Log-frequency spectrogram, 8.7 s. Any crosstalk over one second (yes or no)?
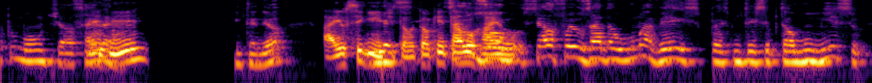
yes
